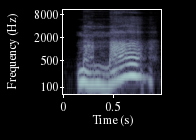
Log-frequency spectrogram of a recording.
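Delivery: high, loud exclamation; startled cry. A narrator's reading. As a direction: cry out at the mention of mother. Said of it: "rief das Mädchen".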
